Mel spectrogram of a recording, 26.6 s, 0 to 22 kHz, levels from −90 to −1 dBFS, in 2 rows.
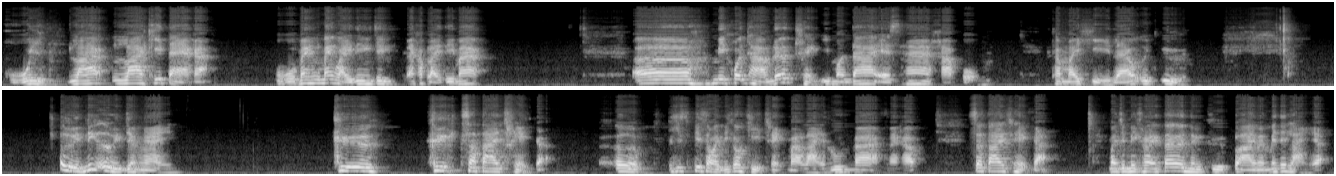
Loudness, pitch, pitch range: -18 LUFS, 125 Hz, 110-150 Hz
